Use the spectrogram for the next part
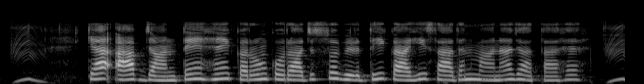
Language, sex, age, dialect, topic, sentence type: Hindi, female, 31-35, Garhwali, banking, statement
